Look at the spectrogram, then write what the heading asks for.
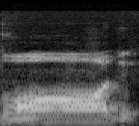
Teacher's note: Basically اس ضاد کے اندر ایک صفت ہوتی ہے جو کہ جس کا تعلق تو صفات کے اندر ہے، لیکن میں آپ کو یہاں پر بھی بتا رہا ہوں کہ جب ہم ضاد ادا کرتے ہیں تو اس کے اندر صفت استطالت ہوتی ہے، یعنی کہ اس حرف کو لمبا کر کے پڑھتے ہیں۔ ایک تو ہم لمبا کرتے ہیں ضاد ایسے، ٹھیک ہے۔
